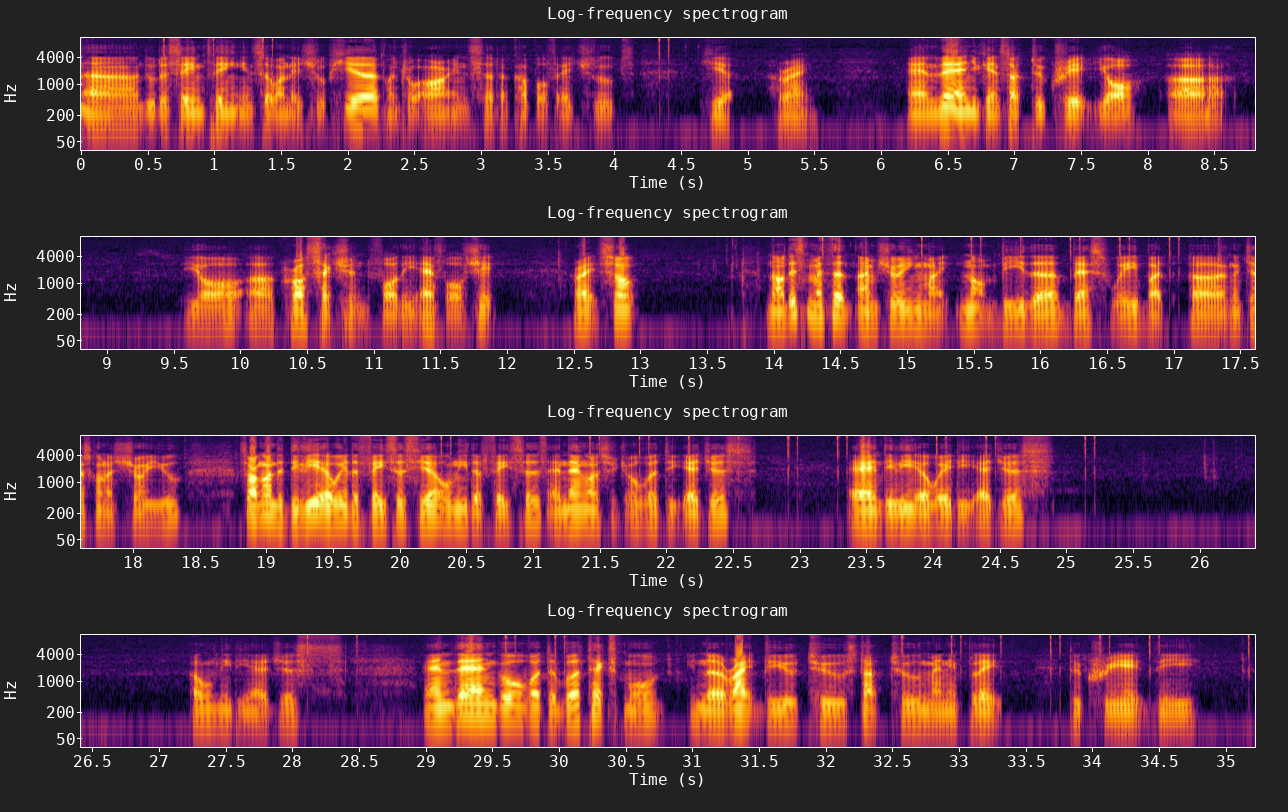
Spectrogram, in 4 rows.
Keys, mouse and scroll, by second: 1.2 click, 1.6 right click, 2.5 ctrl+r, 3.6-4.1 scroll up 1, 4.1-4.7 scroll down 1, 4.7 click, 5.0 middle click, 6.8-9.6 scroll up 1, 9.6 middle click, 10.2-11.6 scroll up 1, 11.6-12.5 scroll down 1, 12.5-12.9 scroll up 1, 12.9-14.0 scroll down 1, 14.7 ctrl+Tab, 14.7 click, 15.3 middle click, 15.6 right click, 17.0 shift+right click, 17.9 middle click, 18.3 scroll up 1, 19.7 x, 20.5 click, 21.9 ctrl+Tab, 21.9 click, 22.1 right click, 22.8 shift+right click, 23.3 shift+right click, 23.6 shift+right click, 24.3 shift+right click, 26.2 shift+x, 28.6 click, 29.9 ctrl+Tab, 29.9 click, 30.3 right click, 30.9 KP_3, 31.4 shift+middle click, 32.8 g, 33.1 click, 33.4 right click, 34.1 g, 34.4 click, 34.9 right click.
